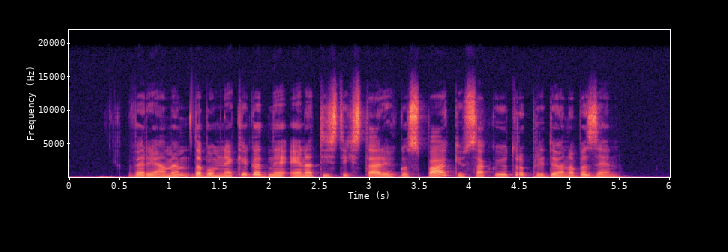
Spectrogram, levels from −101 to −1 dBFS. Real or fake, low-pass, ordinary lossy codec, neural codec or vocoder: real; 19.8 kHz; none; none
